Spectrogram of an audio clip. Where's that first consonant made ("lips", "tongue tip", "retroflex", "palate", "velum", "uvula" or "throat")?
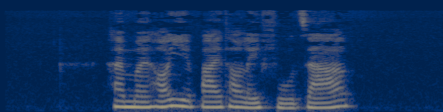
throat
